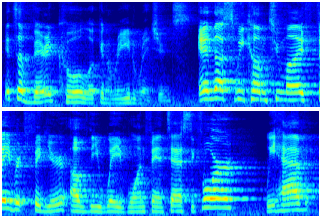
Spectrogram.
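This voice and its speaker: A man's voice: on the high side, very animated, measured pace, fairly bright tone, reverberant. A man giving a casual, chatty toy review with a fan's enthusiasm and colloquial asides. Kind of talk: casual action figure review commentary.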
